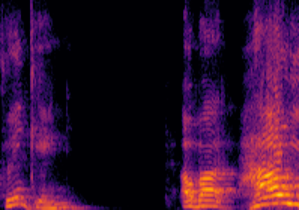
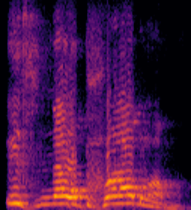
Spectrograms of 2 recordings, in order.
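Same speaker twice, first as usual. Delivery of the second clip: with energy; 6 semitones higher than usual. Shown as a demonstration. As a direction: sell it with energy and conviction. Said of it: "the way I do, with energy".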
